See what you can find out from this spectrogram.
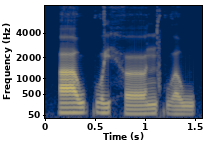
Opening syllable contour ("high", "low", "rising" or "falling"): low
